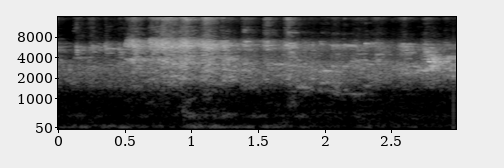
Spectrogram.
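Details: Home-bred baby budgerigar giving a continuous, busy stream of high chirps and warbling chatter that runs without pause for about three seconds, with a faint low hum underneath.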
